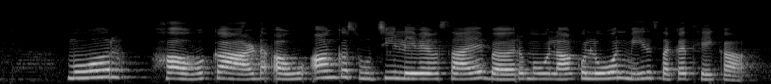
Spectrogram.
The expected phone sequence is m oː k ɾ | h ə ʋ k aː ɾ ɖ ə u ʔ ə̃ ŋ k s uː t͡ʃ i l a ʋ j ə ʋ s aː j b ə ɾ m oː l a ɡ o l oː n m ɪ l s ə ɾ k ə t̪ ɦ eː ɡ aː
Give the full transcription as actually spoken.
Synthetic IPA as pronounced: m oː ɾ | h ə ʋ k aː ɾ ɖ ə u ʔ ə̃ ŋ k s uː t͡ʃ i l e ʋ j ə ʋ s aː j b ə ɾ m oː l a k o l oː n m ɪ l s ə k ə t̪ ɦ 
